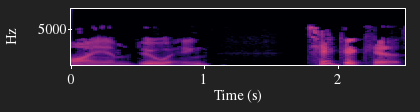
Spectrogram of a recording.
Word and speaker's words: Tychicus: But anyway, the accent is on the last syllable, so it's Tychicus. It just doesn't sound right in English, so we'll call him Tychicus.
